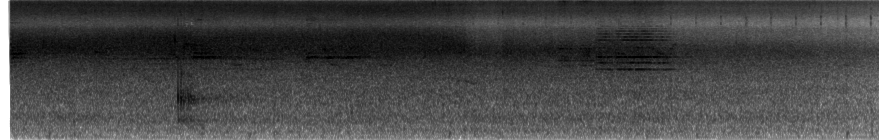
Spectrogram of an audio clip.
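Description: Rushing, turbulent water of a river in spate, churning in rapids over a stony bed.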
